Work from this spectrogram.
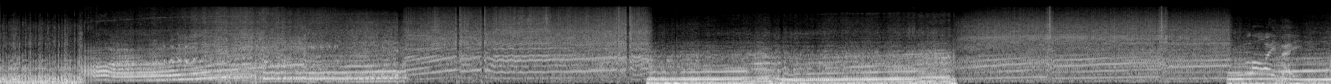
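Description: A Ferrari SF90, a 1,000hp Golf R and a BMW M240i launch off the line in a drag race. Engines roar loudly with rising revs and distinct gear-change breaks, continuous and close.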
